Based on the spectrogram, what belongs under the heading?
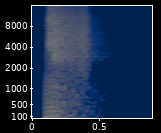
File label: Sand Attack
